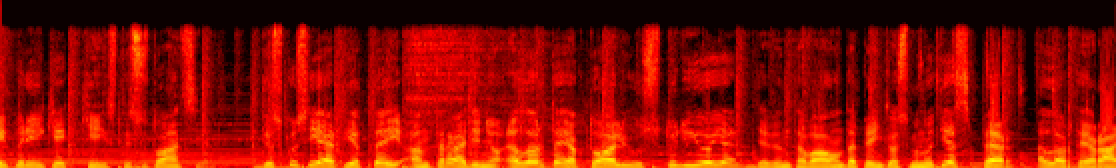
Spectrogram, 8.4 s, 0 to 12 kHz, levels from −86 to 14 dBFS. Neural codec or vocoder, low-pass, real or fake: none; 9.9 kHz; real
